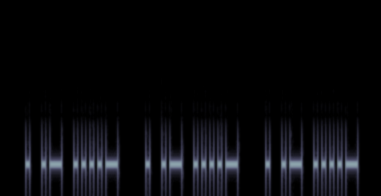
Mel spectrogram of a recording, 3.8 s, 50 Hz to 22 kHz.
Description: Morse code, heard as a keyed tone, about 28 wpm, 700 Hz. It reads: EA4 EA4 EA4
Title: Callsign Prefixes for Top 25 DXCC - Repeated 3x - 30wpm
